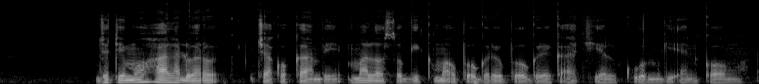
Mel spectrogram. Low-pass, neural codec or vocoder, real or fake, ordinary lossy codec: none; none; real; none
